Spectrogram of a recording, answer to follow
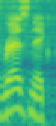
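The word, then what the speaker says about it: Rzeznik: by guitarist vocalist john i think his name is resnick but it's spelled r z easy in i case but i'm gonna go with resnick uh bassist uh vocalist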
